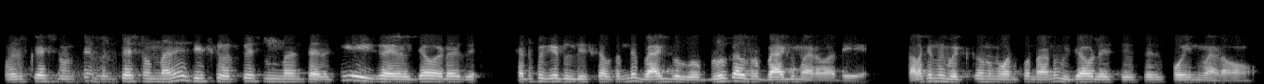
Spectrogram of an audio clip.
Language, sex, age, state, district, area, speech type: Telugu, male, 30-45, Andhra Pradesh, Bapatla, rural, conversation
